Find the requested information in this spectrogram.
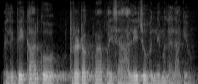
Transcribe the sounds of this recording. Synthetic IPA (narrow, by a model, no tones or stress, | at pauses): elebekaɾkopɾɔɖək̚ʈmãpəjsaalet͡ʃʰobʱənːeməlalaɡjo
